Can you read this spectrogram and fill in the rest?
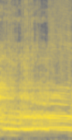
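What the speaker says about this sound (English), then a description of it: "He let out a scream" A man lets out a sustained, high, strained scream, loud and close, held steadily for under a second with no other sound.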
